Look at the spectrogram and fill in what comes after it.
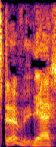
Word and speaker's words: Devi: I think it's Devi. – They actually pronounce it as Davy in the audiobook, but do they? – We can call it whatever we want.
